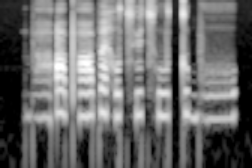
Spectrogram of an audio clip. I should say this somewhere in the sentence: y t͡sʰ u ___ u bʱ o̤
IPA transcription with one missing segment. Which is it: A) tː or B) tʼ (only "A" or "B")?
A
